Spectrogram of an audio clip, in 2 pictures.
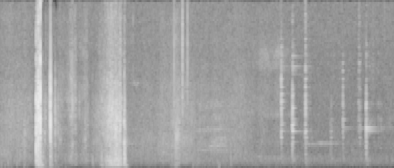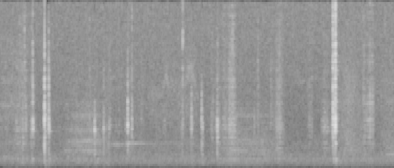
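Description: Steel low-kickback saw chain clinking and rattling as it is handled by hand and fitted around a chainsaw bar: scattered small metallic clicks and ticks, loudest near the start.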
